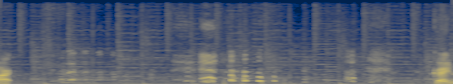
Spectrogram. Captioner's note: laughing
